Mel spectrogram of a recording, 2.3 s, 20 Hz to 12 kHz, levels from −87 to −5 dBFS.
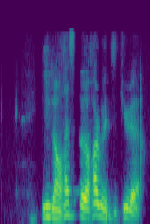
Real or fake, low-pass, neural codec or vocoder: fake; 7.2 kHz; codec, 16 kHz, 0.5 kbps, X-Codec, HuBERT features, trained on balanced general audio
